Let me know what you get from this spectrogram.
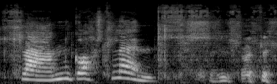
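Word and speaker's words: Llangollen: the one yeah yeah make sure you say it properly because she's welsh slan got len it doesn't matter it's only i only know because i'm welsh just have a mouthful of spit and you'll be okay anyway that's to look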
